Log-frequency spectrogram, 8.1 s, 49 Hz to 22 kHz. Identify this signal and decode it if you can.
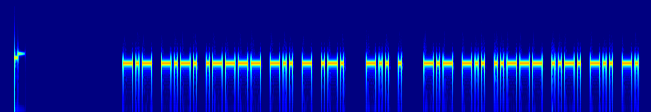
Morse code, heard as a keyed tone, about 30 wpm, 700 Hz. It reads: KC1DTR DE KD2FDN
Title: USA Callsign DE Callsign 30wpm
